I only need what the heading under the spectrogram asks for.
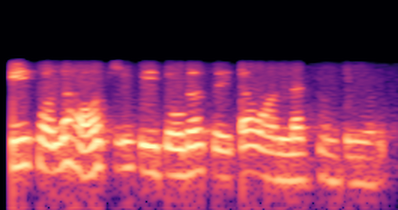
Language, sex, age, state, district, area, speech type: Tamil, female, 18-30, Tamil Nadu, Tiruvarur, urban, conversation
